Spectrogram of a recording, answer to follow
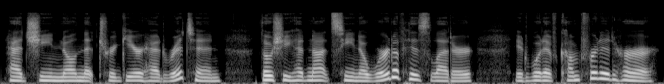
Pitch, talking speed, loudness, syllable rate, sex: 185 Hz, 200 wpm, -17 LUFS, 4.8 syllables/s, female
